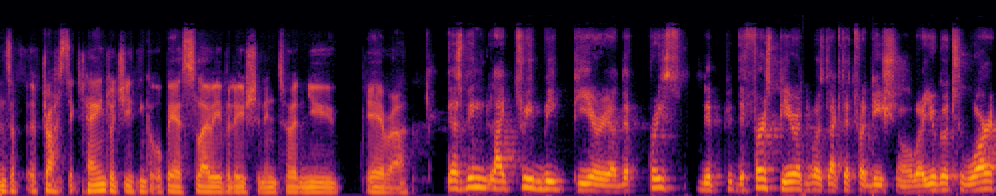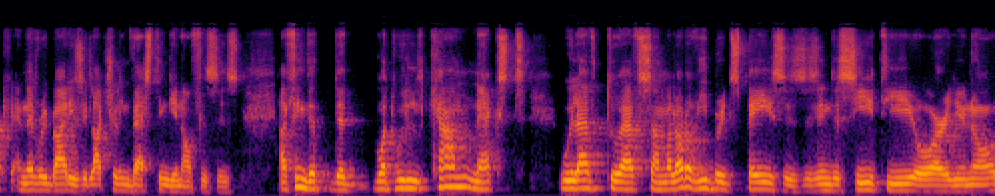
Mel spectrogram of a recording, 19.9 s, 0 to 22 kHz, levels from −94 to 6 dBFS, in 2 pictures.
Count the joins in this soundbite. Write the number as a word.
two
